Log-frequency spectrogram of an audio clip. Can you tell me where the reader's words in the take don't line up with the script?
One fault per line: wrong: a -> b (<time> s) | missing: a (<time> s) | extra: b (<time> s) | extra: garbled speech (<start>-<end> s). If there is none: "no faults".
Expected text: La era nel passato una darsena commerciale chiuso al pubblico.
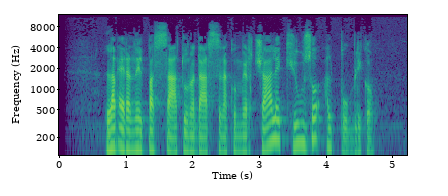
no faults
